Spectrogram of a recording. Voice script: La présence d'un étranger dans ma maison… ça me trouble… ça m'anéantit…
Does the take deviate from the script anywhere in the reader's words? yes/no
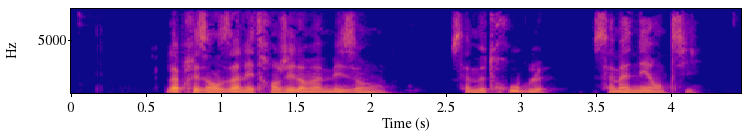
no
